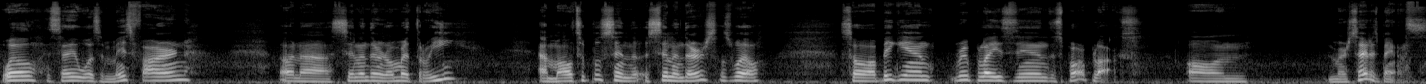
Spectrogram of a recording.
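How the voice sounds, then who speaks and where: Someone with a Spanish accent speaks at a fairly slow pace with long, frequent pauses and ordinary pitch variation, in a very clean recording with a silent background. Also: man, high pitch for a man. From Cuba. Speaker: car owner doing DIY repair video. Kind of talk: casual tutorial. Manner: halting, many fillers.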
